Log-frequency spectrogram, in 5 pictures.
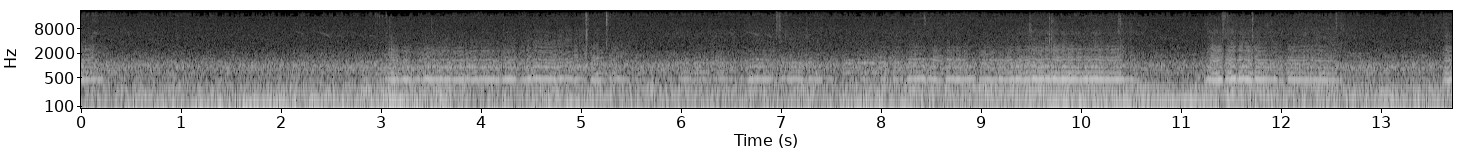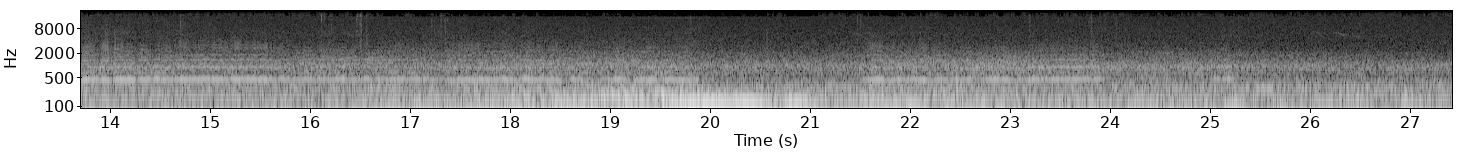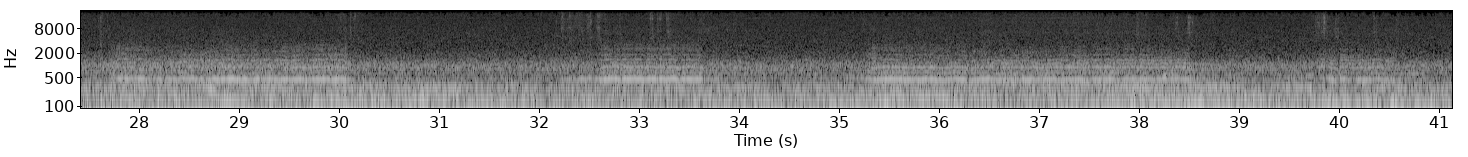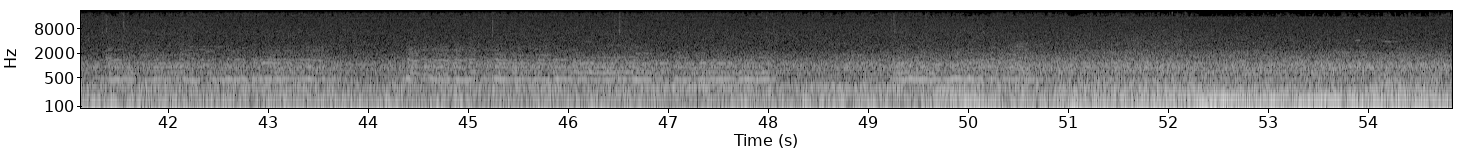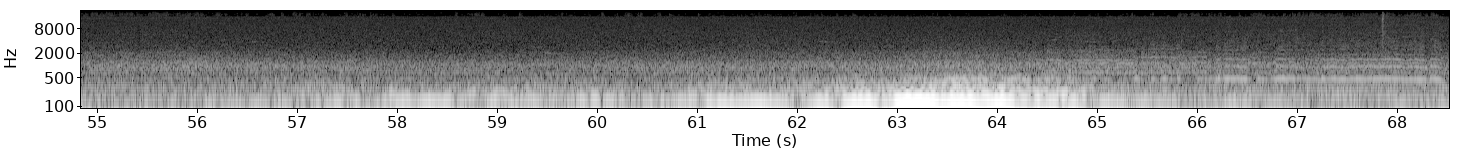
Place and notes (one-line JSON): {"title": "A Japanese Quince bush full of bees - bees in the bush", "date": "2014-04-13 16:45:00", "description": "One of the first days of spring, and the garden felt beautifully alive. It was a Sunday, and we were returning home from a wonderfully romantic Wedding. The sunny street was its usual quiet Sunday self, with the murmur of traffic from the nearby main road drifting over and mixing with the chatter of the birds in the trees in the gardens. As we unpacked the car, I noticed that many small bees were busily working at the pink flowers in a nearby quince bush. I remembered this is an annual sound for us, and I popped my little recorder down inside the foliage to capture the sound of this labour. You can hear along with their buzzing, the light hand of the wind rifling through the stiff branches, and the aeroplanes that constantly pass over this area, giving the days in our street their distinctive sense of time. There is also a bird perching in the winter flowering cherry blossom tree, whose song delights for the last portion of the recording.", "latitude": "51.44", "longitude": "-0.97", "altitude": "53", "timezone": "Europe/London"}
